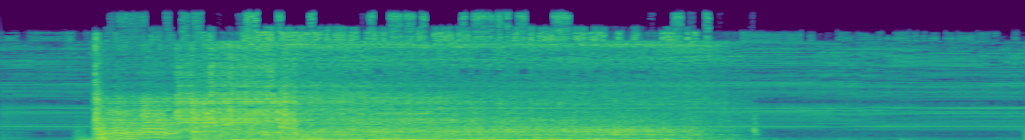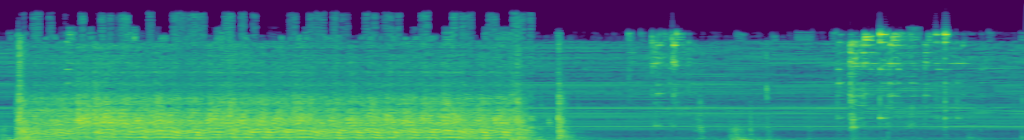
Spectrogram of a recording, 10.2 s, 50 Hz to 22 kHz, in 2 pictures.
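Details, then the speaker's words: 1984 Ford E150 Econoline camper van V8, runs on raw gas poured down the carb: fires and roars about three seconds, dies, catches briefly and fades; brief run on primed fuel only. "I think it's good enough to say she runs"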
